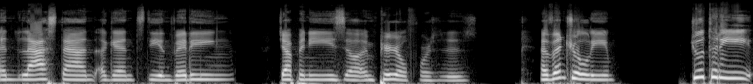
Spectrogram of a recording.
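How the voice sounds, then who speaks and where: Fairly slow delivery in an unremarkable speaking voice. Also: woman. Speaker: gaming channel host, interviewer. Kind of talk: interview questions.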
